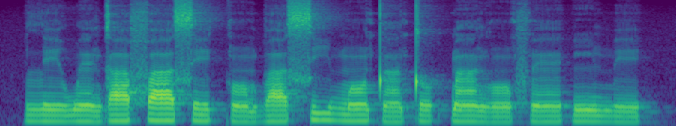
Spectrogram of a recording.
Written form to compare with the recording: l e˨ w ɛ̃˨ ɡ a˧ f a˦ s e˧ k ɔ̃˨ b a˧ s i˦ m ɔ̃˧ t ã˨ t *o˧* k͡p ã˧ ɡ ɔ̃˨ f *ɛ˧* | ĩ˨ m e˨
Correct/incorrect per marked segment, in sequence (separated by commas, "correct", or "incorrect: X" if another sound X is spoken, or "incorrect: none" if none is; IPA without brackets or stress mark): correct, incorrect: ɛ̃˧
